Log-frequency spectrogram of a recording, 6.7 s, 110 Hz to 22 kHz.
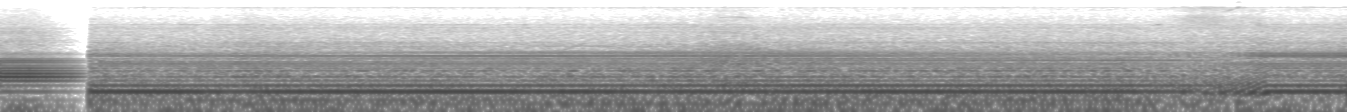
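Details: GVM GT-J80D video slider drive motor, recorded by a Canon camera's onboard mic without lavalier at about 25% speed: steady thin single-pitch whine over low hum; unclear if normal. Finding: motor whine.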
